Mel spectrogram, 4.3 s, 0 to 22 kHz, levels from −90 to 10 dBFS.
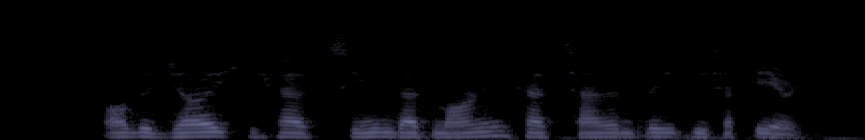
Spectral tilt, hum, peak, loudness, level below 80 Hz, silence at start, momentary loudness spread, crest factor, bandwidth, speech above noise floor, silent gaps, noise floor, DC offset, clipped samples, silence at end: -8 dB/octave; none; -40 dBFS; -56 LUFS; -80 dBFS; 0.5 s; 7 LU; 16 dB; 16.5 kHz; 28 dB; none; -83 dBFS; under 0.1%; under 0.1%; 0.05 s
